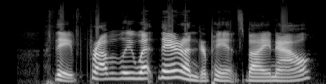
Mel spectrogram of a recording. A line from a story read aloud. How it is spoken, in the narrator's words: I chuckled to myself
